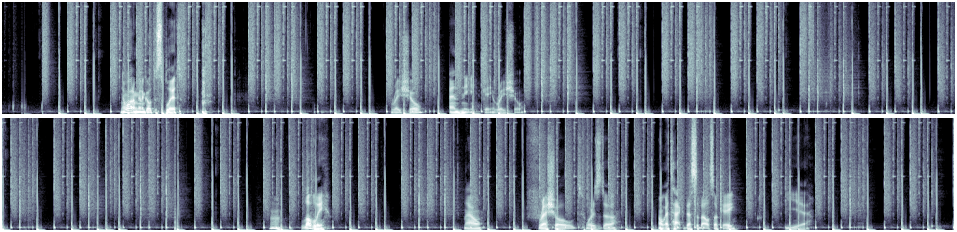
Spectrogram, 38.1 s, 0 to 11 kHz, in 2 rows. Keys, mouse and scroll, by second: 0.5 click, 1.6 click, 2.3 click, 12.1-12.8 drag, 13.1-14.2 drag, 14.6-15.2 drag, 15.5-16.5 drag, 16.8-17.4 drag, 17.7-19.1 drag, 19.2-20.4 drag, 20.7-21.8 drag, 21.9-23.0 drag, 34.6-35.9 drag, 36.0-37.0 drag, 37.3-38.1 drag.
